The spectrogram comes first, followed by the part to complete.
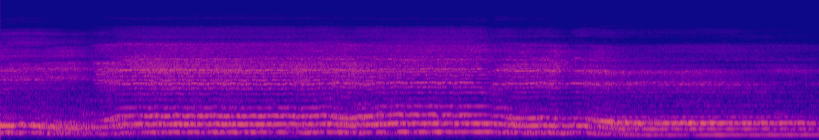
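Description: A young man's unaccompanied voice chanting a manqabat (devotional poem) in Urdu, drawing out long held notes. Each note steps down in pitch, once early on and again about six seconds in.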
